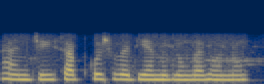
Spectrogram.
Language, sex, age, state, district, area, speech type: Punjabi, female, 18-30, Punjab, Shaheed Bhagat Singh Nagar, rural, conversation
